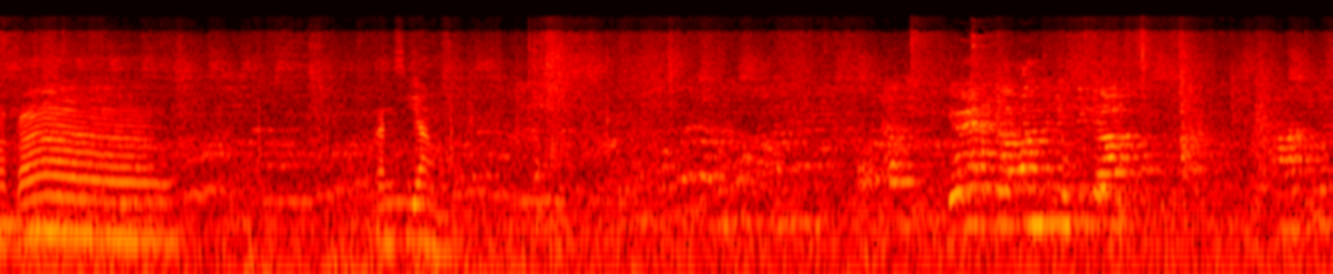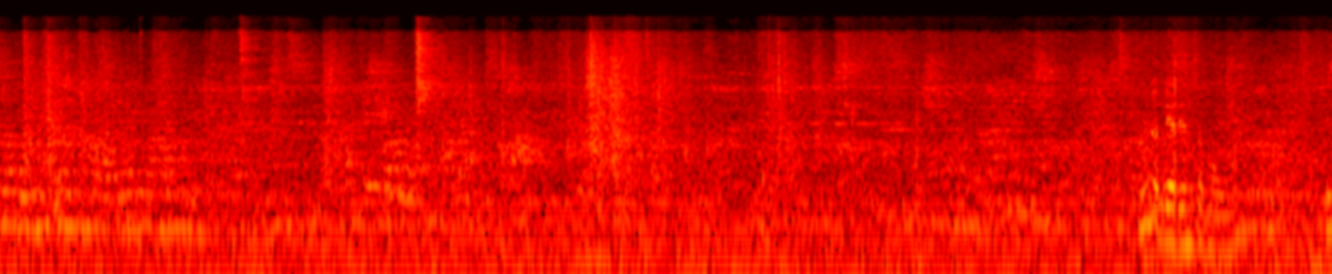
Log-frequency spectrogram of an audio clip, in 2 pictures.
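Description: A young child talks and babbles close by.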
